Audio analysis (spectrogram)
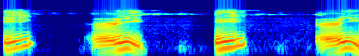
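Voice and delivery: রি pressed from mid-throat, ই light and plain; throat sound ain. Shown as a demonstration. Teacher showing the throat letter to a student, pressed throat sound. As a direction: squeeze রি from the middle of the throat. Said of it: "এভাবে এই চাপটা রাখতে হবে".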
